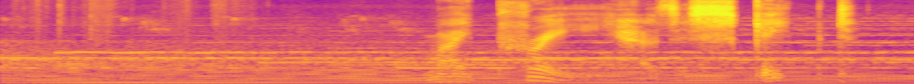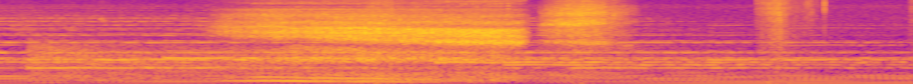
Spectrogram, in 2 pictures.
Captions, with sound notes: My prey has escaped... (groaning)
